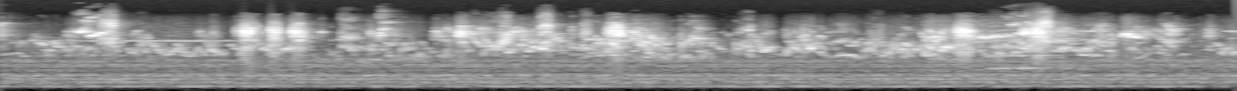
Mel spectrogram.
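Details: Tamed pet budgerigars keep up busy, overlapping twittering chirps and sharp clicking notes, with a steady low hum running underneath throughout.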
